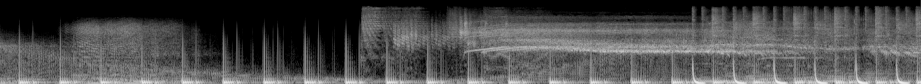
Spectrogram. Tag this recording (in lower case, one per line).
sampler
throbbing
music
